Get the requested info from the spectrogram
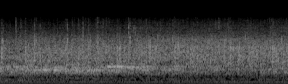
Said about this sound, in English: I appreciate the 30% of you clapping your hands on that one.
